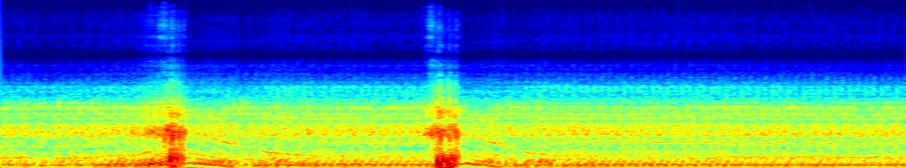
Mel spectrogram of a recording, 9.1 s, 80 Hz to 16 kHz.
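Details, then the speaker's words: Mercedes 190SL with rebuilt Solex carburetors, after the linkage ball sockets are adjusted: two quick throttle blips, each dropping straight back to a steady, even idle with no hang. "and then you get to do the fun stop and you see you got back you come back to your idle"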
